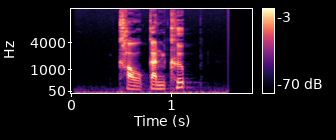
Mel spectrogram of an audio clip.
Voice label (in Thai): "เข่ากันคึ่บ", ภาษาโคราช; เข่ากันคึ่บ / 1. เข้ากันเป็นปี่เป็นขลุ่ย; ฐานข้อมูลพจนานุกรมภาษาโคราช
